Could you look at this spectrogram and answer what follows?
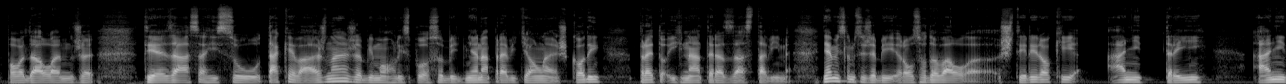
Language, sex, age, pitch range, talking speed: Slovak, male, 30-49, 90-105 Hz, 135 wpm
